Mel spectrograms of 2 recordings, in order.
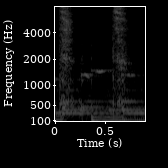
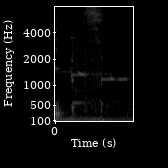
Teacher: Actually, it's a bit different in English, in British English and American English, but basically more intensity and explosivity on the English side and more relaxed and less intensity on the French side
